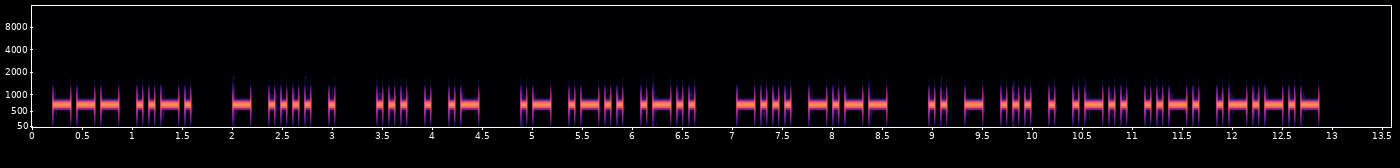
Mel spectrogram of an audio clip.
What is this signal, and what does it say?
Morse code, heard as a keyed tone, about 21 wpm, 700 Hz. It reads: OF THE SEA ALL BY ITSELF.
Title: Sentences from Top 1000 Words - Review Part 5 - 20wpm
